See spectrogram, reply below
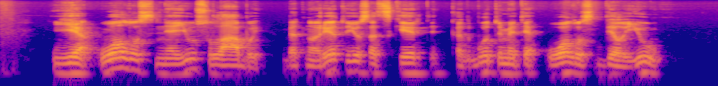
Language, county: Lithuanian, Telšiai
